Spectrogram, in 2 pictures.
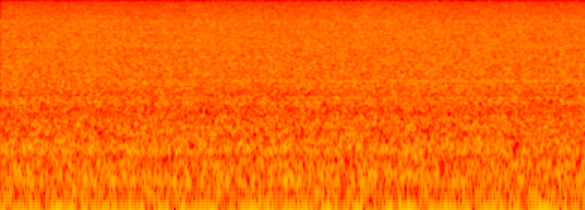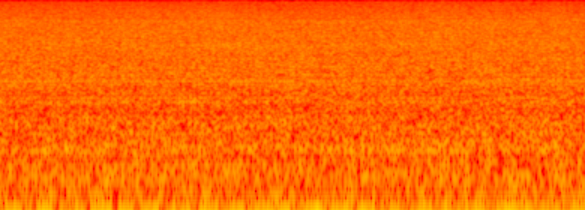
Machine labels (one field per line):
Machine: fan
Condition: normal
